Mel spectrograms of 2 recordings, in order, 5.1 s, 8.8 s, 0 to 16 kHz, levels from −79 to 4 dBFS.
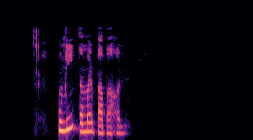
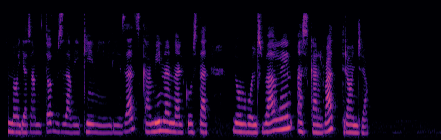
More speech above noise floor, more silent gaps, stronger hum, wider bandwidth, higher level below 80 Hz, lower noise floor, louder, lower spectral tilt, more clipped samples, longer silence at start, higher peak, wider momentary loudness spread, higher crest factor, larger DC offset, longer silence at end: first, 74 dB vs 36 dB; neither; neither; second, 7.8 kHz vs 11.5 kHz; first, -60 dBFS vs -86 dBFS; first, -89 dBFS vs -70 dBFS; first, -15 LUFS vs -34 LUFS; first, -5.5 dB/octave vs -3 dB/octave; neither; first, 1.15 s vs 0.15 s; first, -2 dBFS vs -14 dBFS; first, 18 LU vs 12 LU; about the same, 18 dB vs 22 dB; neither; first, 2.55 s vs 1.45 s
